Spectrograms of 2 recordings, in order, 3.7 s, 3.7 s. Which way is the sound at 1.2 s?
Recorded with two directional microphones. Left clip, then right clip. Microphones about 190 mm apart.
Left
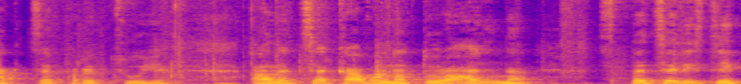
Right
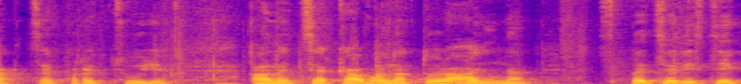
35° right (ahead or behind).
